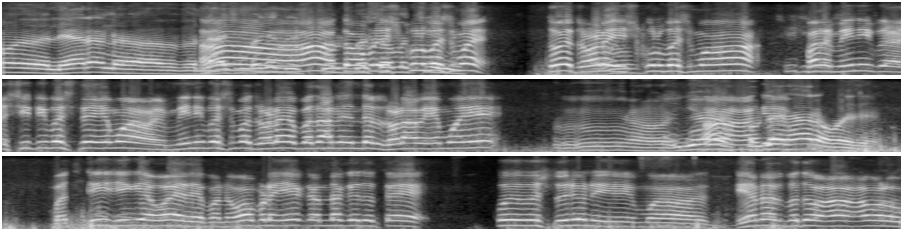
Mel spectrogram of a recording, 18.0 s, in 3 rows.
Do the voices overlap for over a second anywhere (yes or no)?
yes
